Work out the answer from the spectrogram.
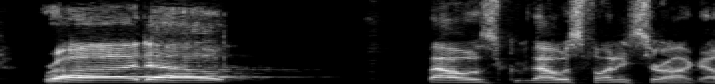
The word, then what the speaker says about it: Rideout: Is that the way you pronounce your last name, Rideout? Yep, just like it's spelled. Rideout.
